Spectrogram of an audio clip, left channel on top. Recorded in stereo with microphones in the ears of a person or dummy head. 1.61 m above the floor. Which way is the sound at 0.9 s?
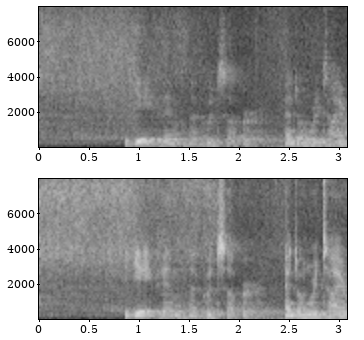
30° right (ahead or behind).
